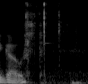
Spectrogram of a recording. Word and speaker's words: G10ST: like the Jerry Hom Ghost, or people call it the Ghost, but if you actually look at how it's spelled, it is G10ST, which doesn't spell ghost, but people just call it that.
